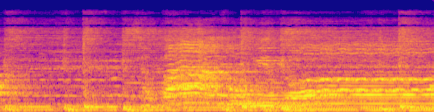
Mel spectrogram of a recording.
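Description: Three singers, two men and a woman, singing a wedding ballad together in harmony through microphones over an instrumental accompaniment. The voices ease back in the first second or so, then come in fuller and louder a little under two seconds in.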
